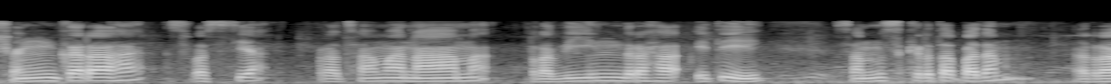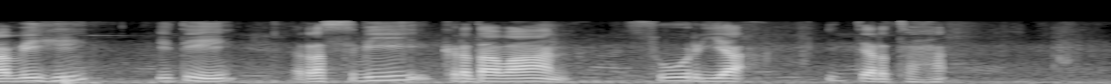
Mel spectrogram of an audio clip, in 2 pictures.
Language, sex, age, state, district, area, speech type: Sanskrit, male, 18-30, Karnataka, Chitradurga, rural, read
